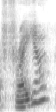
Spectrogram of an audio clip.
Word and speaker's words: Freya: by the god uh Freya and his twin sister now her name sounds the same Freya but it's spelled differently so you have Frey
